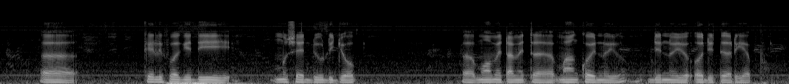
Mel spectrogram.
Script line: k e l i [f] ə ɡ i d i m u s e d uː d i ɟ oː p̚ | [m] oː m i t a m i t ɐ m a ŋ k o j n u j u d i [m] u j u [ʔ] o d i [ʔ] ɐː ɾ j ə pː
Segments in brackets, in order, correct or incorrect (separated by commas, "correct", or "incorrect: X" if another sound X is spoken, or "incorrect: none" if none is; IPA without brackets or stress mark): correct, correct, incorrect: n, correct, incorrect: t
